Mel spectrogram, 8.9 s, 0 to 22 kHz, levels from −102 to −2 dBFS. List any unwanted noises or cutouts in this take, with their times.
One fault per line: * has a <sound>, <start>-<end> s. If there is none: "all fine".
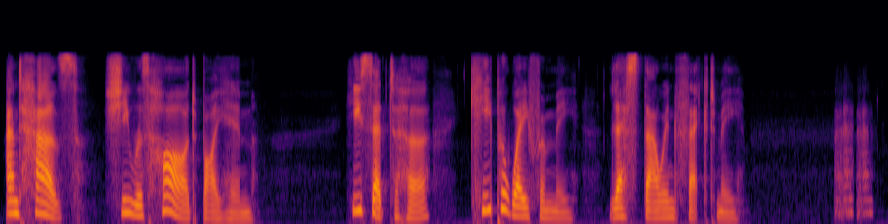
* has a laugh, 8.3-8.7 s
